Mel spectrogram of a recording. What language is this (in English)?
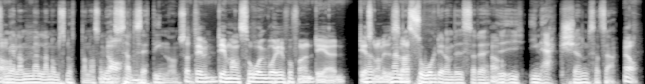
Swedish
